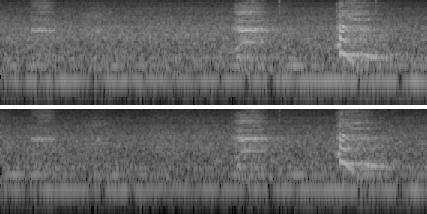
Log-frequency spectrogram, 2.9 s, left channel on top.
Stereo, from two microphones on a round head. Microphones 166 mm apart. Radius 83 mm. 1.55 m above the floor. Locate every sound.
0.2 s crying: 20° left (ahead or behind), 1.4 m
